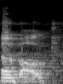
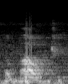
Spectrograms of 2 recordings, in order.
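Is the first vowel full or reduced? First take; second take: full; reduced. First: The first vowel is a full, unreduced vowel. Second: The first vowel is a soft reduced ah. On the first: The speaker calls it wrong. "You do not pronounce it as about" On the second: The speaker calls it right. "but about ... have the soft ah sound"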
